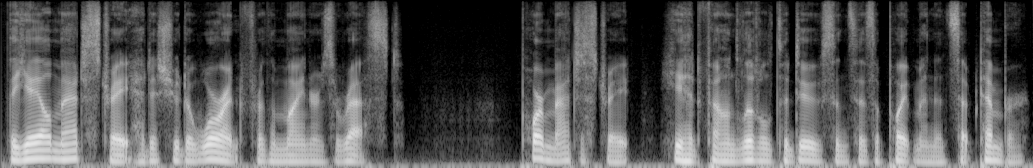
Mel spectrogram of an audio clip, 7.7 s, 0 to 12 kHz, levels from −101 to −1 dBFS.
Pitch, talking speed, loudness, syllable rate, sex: 95 Hz, 180 wpm, -20 LUFS, 6.0 syllables/s, male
